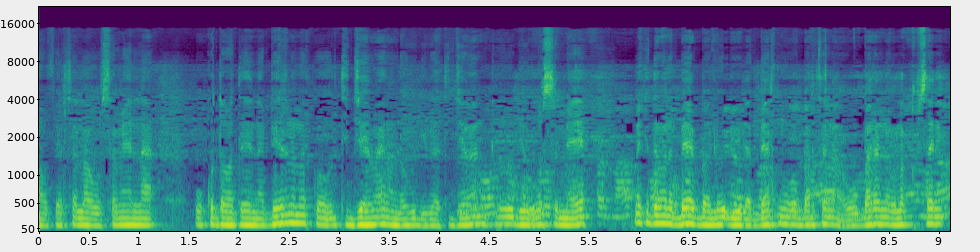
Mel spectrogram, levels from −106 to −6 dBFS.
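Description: From start to finish the speech has a gritty, metallic edge on its s sounds, with a lisping quality, and nothing is heard above about 14.9 kHz. This is plainly audible HE-AAC compression, likely at a bitrate around 20 kbps. The codec keeps only the lower spectrum and rebuilds the treble by copying lower bands upward, so the harmonics of the top end don't match what lies below.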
